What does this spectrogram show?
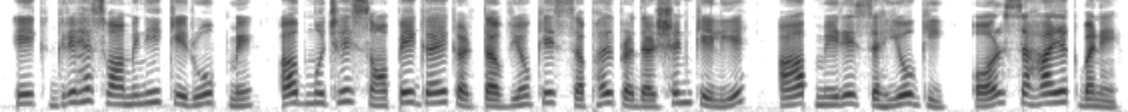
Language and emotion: Hindi, neutral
